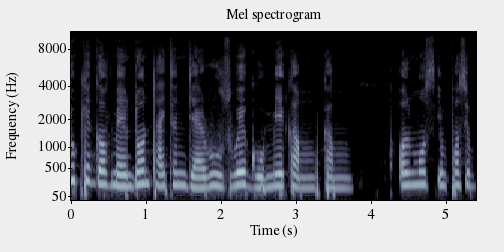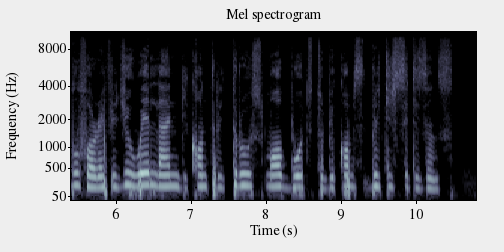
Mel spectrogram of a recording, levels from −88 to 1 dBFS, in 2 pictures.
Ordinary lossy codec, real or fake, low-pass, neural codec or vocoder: none; real; 9.9 kHz; none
